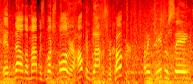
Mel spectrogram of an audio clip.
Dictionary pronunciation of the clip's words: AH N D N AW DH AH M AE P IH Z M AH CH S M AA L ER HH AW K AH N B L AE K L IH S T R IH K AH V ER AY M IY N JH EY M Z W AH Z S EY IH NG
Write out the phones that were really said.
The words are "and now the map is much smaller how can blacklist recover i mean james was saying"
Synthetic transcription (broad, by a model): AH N N AW DH AH M AE P IH Z M AH CH S M AA L ER HH AW K AH N B L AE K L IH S R IH K AH V ER AY M IY N JH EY Z W AH Z S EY IH NG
